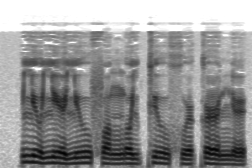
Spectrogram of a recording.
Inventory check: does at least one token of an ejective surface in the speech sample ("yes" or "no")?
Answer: no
